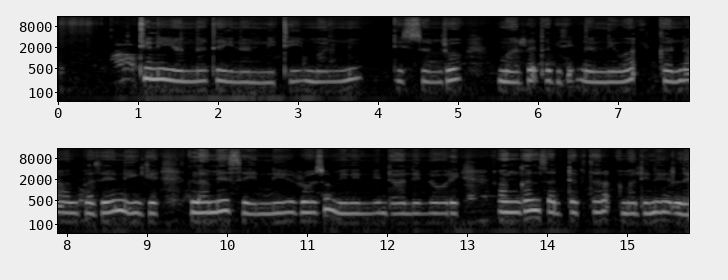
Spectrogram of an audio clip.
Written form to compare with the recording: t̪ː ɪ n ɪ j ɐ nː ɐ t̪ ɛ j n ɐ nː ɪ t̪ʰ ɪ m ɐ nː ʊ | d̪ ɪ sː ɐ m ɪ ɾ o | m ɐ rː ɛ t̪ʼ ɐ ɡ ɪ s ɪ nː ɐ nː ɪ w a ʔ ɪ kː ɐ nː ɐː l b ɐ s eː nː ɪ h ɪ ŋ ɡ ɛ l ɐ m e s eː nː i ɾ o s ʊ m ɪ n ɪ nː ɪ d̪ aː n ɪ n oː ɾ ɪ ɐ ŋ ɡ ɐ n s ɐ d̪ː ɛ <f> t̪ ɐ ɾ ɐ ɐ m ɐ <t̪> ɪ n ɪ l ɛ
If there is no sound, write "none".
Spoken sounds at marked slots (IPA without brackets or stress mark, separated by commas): f, d̪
